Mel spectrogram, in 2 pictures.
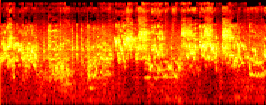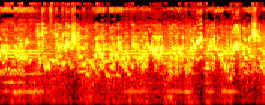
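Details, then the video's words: Female budgerigar (parakeet) chirping: a dense, unbroken high twittering chatter of rapid squeaky notes, broken now and then by short lower tonal peeps. "parakeet chirping sound"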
